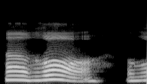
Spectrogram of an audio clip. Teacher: g g okey gha Ni kita tak perlu nak KH hembus gha ni kita hanya bunyinya macam kita mendatarkan saja bunyinya kita tak perlu hembus kalau Kha ni kita kena hembus supaya dapat bunyi Kha tu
